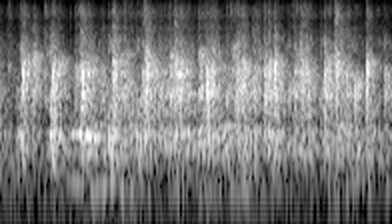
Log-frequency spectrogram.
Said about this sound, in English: I am so glad you applauded for that, because the next line is going to not be an applause line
